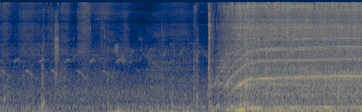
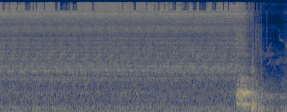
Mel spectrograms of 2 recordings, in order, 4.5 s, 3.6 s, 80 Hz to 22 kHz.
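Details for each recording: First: CYC X1 Pro Gen 3 e-bike motor with X12 controller, switched to race mode using the factory twist throttle: it winds up with a rising whine, then holds a steady high-pitched electric hum with no pauses or cut-outs, running normally. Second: CYC X1 Pro Gen 3 e-bike motor with X12 controller, error code 30H with buzzing at power-up, factory twist throttle, bike lifted, street mode: steady high electric whir ~3 s, short clunk, motor pauses then restarts; no pause in race mode; cause unconfirmed.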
